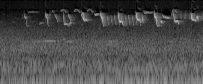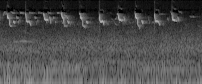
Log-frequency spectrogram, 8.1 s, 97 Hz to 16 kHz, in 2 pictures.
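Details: Early-morning common chiffchaff in March 2014 at a farm along a greenway in Letchworth, in spring, flicking about and preening while singing: a long run of sharp, high chipping notes, about two or three per second, in a steady alternating rhythm.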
